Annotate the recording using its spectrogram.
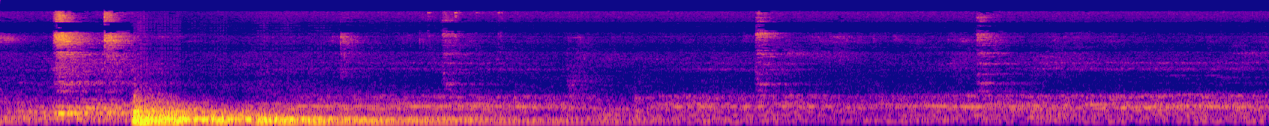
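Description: Buddhist monks' low ritual chanting drone, with a single heavy percussion strike about a second in that rings on and fades over a few seconds in the large hall.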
